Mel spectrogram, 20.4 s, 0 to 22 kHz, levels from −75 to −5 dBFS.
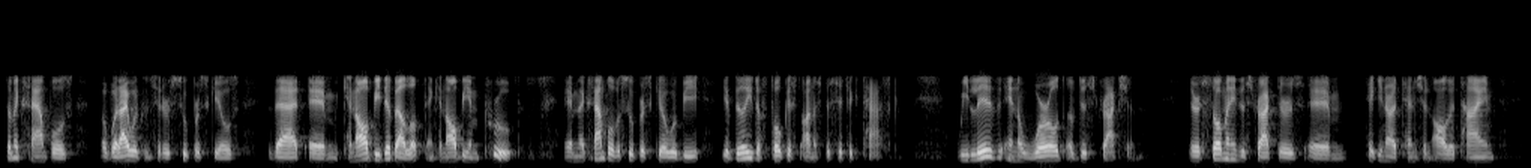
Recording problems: phone-call audio; nothing above 3.5 kHz

